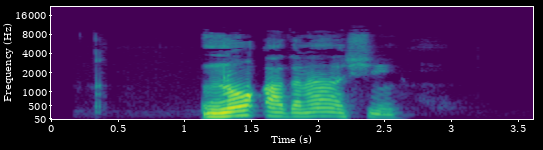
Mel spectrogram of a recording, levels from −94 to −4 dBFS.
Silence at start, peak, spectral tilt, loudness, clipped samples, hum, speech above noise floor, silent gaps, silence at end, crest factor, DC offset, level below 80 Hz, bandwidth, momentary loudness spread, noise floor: 1.15 s; -2 dBFS; -7.5 dB/octave; -20 LUFS; under 0.1%; none; 66 dB; none; 1.05 s; 22 dB; under 0.1%; -70 dBFS; 8.6 kHz; 21 LU; -85 dBFS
